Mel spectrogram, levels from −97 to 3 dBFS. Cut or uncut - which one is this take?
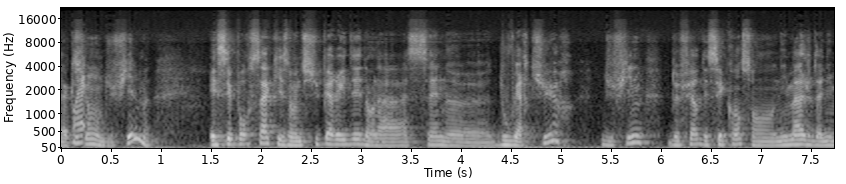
uncut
